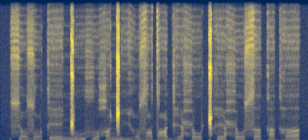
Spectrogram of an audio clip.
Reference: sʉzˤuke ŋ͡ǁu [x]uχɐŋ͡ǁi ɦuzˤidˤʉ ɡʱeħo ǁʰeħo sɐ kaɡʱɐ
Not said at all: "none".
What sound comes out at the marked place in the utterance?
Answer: x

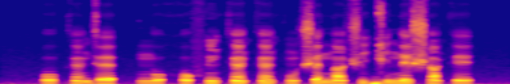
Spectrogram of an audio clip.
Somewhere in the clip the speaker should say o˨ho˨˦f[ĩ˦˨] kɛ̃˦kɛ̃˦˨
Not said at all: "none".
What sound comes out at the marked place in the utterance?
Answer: ĩ˦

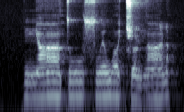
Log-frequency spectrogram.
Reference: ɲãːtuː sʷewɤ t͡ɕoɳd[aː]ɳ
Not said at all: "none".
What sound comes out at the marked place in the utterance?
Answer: ãː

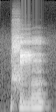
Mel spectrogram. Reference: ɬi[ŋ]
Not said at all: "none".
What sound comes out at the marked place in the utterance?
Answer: ŋ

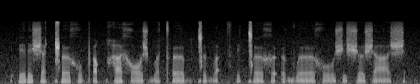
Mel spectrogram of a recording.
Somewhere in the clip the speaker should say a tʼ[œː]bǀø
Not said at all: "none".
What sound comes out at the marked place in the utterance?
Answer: œː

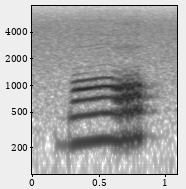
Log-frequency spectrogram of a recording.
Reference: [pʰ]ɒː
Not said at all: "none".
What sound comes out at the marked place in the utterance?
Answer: b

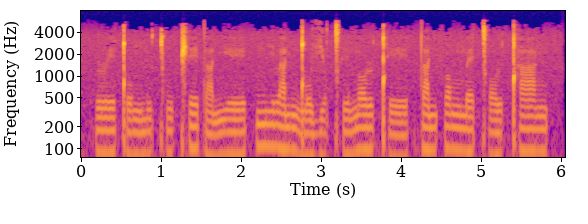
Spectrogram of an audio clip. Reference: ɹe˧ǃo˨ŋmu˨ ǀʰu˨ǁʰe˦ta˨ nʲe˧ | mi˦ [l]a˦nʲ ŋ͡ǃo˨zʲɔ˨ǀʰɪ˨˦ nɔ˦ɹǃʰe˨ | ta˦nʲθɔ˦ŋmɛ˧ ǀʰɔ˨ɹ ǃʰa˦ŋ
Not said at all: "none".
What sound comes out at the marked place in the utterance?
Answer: l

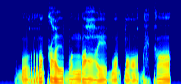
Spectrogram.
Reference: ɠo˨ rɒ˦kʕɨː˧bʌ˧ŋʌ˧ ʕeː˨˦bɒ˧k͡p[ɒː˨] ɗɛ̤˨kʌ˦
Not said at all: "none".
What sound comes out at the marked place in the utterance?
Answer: ɒː˨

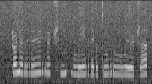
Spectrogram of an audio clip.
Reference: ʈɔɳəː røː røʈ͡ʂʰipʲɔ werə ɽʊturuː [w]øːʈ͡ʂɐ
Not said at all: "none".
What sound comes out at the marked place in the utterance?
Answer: w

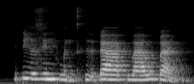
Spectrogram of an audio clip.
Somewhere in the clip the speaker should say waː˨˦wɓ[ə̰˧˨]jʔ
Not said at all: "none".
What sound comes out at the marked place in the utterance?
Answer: a̰˧˨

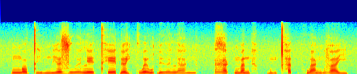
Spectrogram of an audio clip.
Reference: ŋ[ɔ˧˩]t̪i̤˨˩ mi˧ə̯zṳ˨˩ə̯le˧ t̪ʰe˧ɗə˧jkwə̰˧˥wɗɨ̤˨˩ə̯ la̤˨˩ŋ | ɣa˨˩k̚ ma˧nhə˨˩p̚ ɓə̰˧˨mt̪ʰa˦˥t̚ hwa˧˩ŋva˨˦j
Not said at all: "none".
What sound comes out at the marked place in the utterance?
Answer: ɔ˧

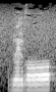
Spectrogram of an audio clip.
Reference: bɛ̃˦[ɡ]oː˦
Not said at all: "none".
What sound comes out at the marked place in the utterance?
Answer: ɡ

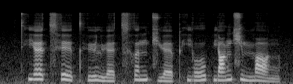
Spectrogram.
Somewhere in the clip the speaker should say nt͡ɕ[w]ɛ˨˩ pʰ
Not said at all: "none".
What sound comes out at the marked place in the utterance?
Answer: ɥ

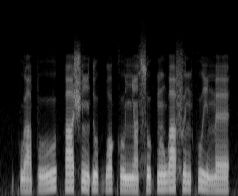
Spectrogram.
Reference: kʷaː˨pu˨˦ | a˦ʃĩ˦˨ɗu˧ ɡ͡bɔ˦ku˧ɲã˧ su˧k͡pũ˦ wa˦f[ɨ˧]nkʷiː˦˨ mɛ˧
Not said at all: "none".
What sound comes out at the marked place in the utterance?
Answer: ɨ˧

